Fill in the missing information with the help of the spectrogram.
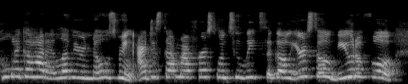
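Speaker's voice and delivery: high-pitched imitation of a gushing stranger; lavish compliments on someone just met; acted delight, voice way up. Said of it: "And just like".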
